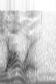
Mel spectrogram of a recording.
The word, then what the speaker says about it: Yahweh: They would not say what we believe now is best pronounced as Yahweh.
